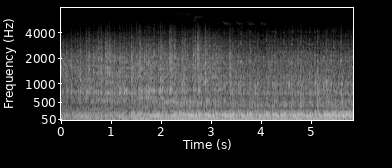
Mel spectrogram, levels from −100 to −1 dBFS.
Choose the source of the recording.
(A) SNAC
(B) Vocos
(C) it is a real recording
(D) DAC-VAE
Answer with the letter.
C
